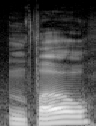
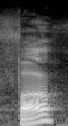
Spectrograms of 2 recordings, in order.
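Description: First: An M sound is heard before the name. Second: No M sound is heard before the name. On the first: "Do you pronounce the M?" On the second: "or just pho"

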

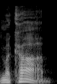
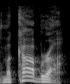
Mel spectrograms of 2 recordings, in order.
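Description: First: The ending does not rhyme with 'cadabra'. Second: The ending rhymes with 'cadabra'. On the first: "how E.G. Marshall says it" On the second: "Like Macabre de Cadabra"

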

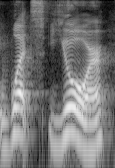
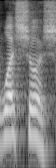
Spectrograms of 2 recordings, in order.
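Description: First: The two words are said separately and clearly. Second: The two words are blended into one sound. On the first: The speaker calls it wrong. "we don't even say what's your" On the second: The speaker calls it right. "Sometimes we mesh it together and say"

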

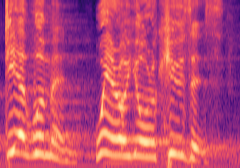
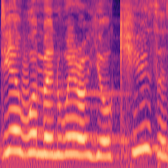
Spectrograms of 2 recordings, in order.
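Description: First: It is said in a harsh, cold tone. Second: It is said in a tender, gentle tone.

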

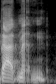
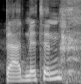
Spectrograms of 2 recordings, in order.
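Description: First: The t sound in the middle is dropped. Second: The t sound in the middle is pronounced. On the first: "I'm not actually saying any T's" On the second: "I tried to say the T and then it felt wrong"

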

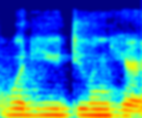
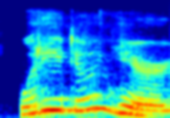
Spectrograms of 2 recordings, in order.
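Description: First: It is said in a serious, challenging tone. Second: It is said in a cute, playful tone.

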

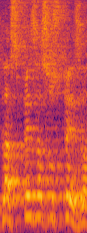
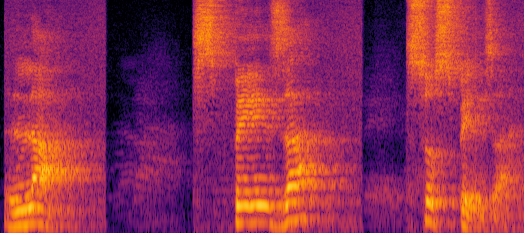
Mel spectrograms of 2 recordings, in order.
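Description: First: It is said very fast. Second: It is said slowly, word by word.

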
